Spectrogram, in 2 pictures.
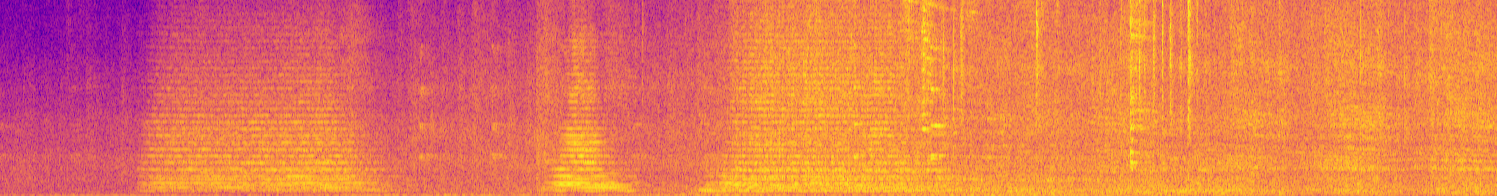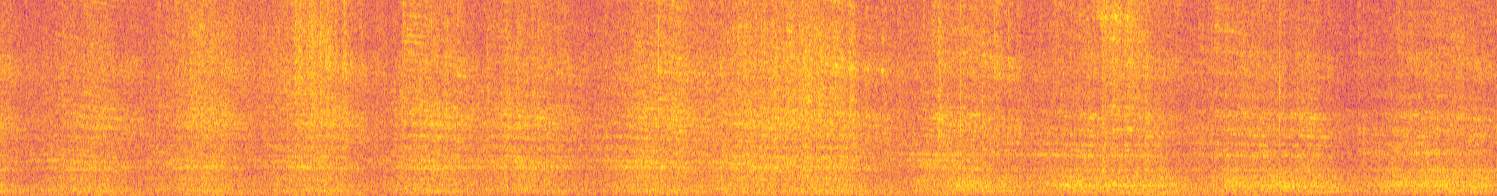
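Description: Train horn sounding in several blasts over the first ten seconds, the last one long, as the train reaches the grade crossing. The train then rolls past close by with a steady rumble and a rhythmic clatter of wheels over the rail joints.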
